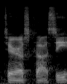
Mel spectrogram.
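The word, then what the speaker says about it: Teras Kasi: cassie and masters of taras kasi is a finnish word and the a should be pronounced like a in the word cat i didn't know that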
